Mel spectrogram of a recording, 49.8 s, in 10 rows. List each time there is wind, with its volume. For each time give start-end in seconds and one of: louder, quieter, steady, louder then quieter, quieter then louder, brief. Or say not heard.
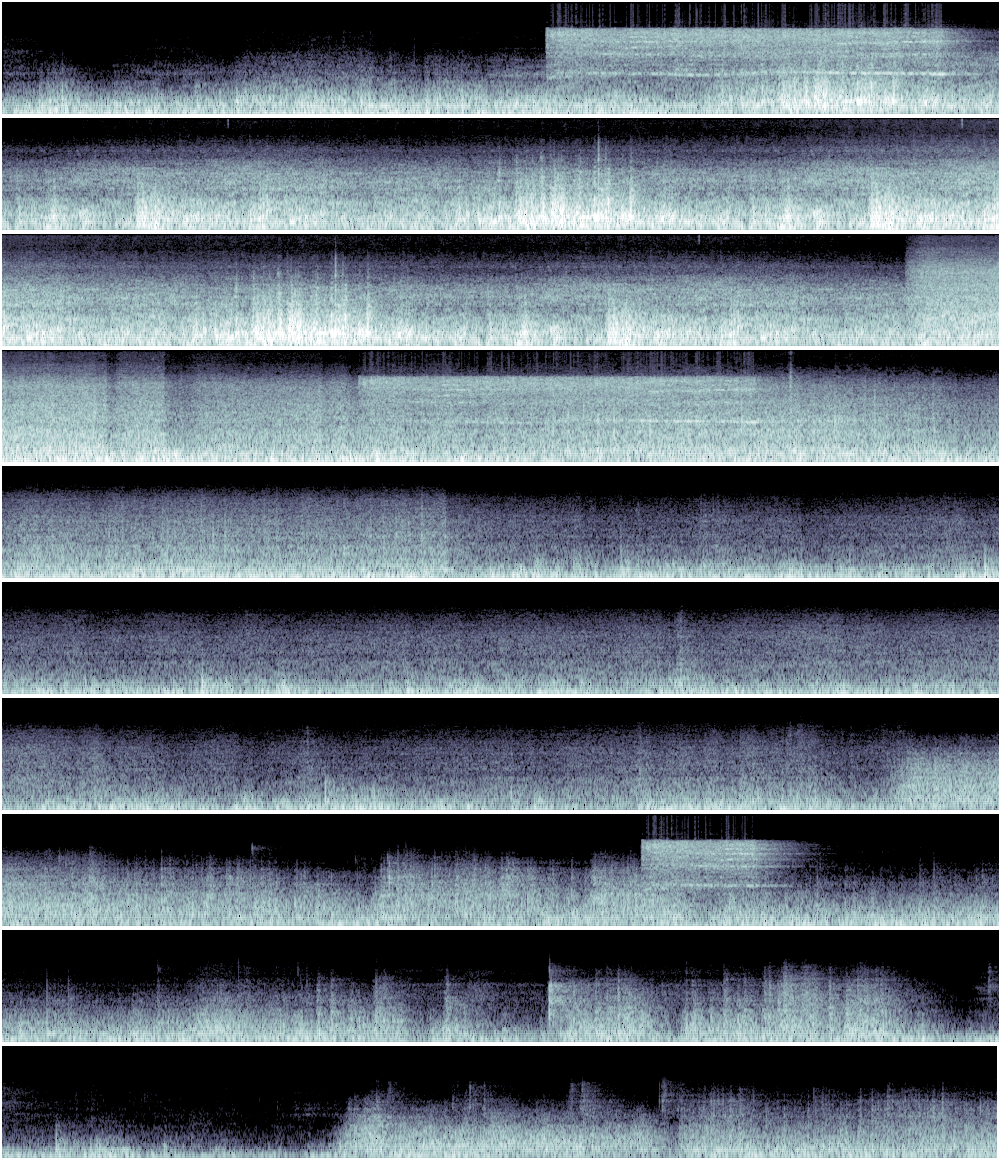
0.0-49.7 quieter.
